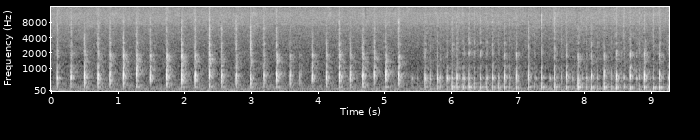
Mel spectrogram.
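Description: Long nails tap rapidly on the lid and side of a dark plastic collagen supplement tub held at a tilt. The result is a steady stream of short, hollow plastic clicks with a mid-range knock and a bright edge. About halfway through, the tapping grows denser and takes on a fuller, lower tone.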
